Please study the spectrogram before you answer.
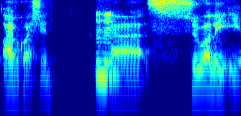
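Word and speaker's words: Suaalii: Suali'i. Am I pronouncing that right? Extra A. Suali'i. Suali'i. Okay.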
